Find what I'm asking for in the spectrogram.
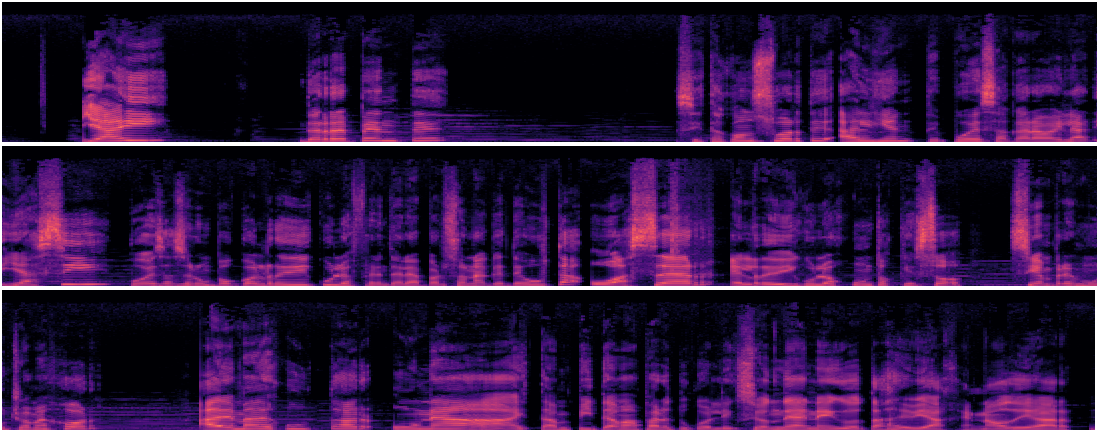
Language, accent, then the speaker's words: Spanish; Montevideo, Uruguay; Bueno, es para Montevideo. Capital. Yo soy capitalina, es del lugar que puedo hablar.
